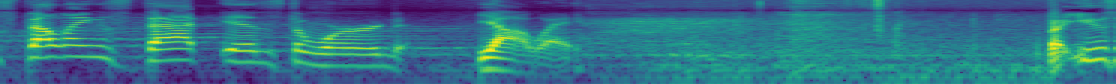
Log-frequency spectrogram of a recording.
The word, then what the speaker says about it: Yahweh: but you might say the Hebrew pronunciation of the word is Yahweh no matter how you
